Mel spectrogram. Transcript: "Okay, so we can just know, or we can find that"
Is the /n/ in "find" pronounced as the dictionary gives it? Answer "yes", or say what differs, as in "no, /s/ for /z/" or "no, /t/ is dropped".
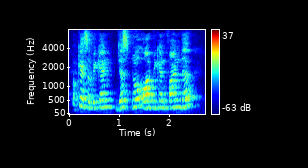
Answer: yes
